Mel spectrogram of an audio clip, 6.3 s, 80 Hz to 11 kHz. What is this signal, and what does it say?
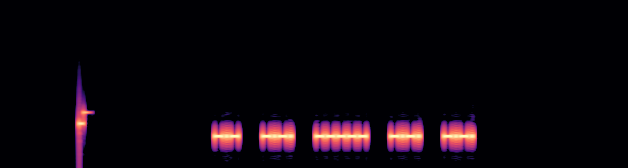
Morse code, heard as a keyed tone, about 42 wpm, spaced as for 25 wpm, 700 Hz. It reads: KC0CC
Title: USA Call Signs - 3x Character Spacing - 45wpm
